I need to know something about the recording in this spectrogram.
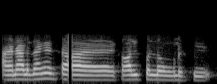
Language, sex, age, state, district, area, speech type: Tamil, female, 30-45, Tamil Nadu, Namakkal, rural, conversation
